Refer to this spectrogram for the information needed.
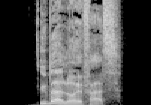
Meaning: genitive singular of Überläufer
- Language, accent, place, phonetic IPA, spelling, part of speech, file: German, Germany, Berlin, [ˈyːbɐˌlɔɪ̯fɐs], Überläufers, noun, De-Überläufers.ogg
